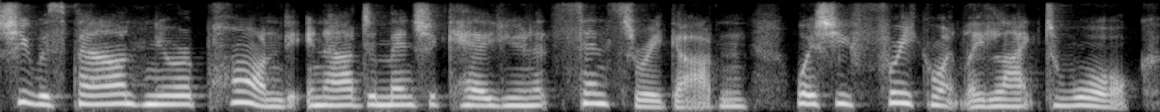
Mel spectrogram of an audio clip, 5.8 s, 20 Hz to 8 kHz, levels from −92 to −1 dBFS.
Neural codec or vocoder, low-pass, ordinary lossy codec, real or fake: none; 7.2 kHz; Opus, 64 kbps; real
